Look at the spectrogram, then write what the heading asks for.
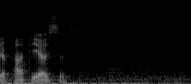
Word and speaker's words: Apotheosis: I think I'm going to take a card removal and an Apotheosis or Apotheos.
